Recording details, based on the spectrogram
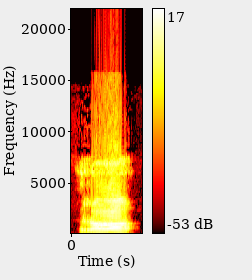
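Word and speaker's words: راء: Raw, pronounced as raw, start by touching the edge of the tongue with the gum of first 3 upper front teeth.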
